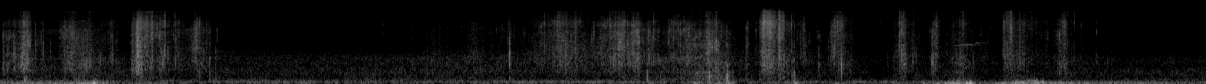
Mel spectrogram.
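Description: Dry leaves and twigs crunch underfoot.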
